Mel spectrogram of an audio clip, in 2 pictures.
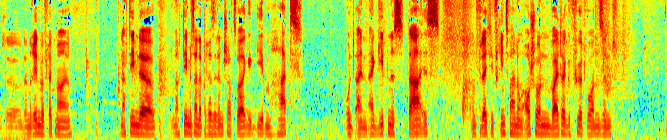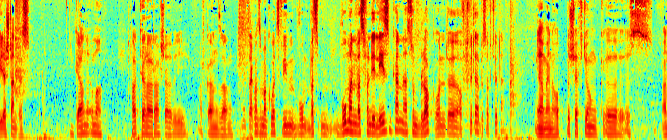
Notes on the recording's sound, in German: Januar 2019 im Ocelot ("not just another bookstore", Brunnenstraße 181, 10119 Berlin) aufgenommen.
